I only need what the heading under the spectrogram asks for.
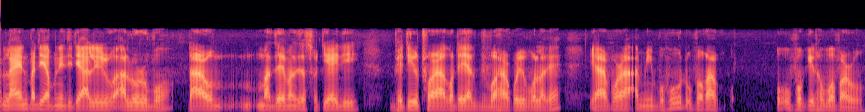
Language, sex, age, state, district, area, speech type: Assamese, male, 45-60, Assam, Dhemaji, rural, spontaneous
